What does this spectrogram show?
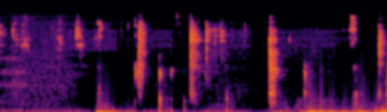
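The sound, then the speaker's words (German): Crackling crunches of eggshells breaking as eggs are cracked open to be eaten, a quick cluster of brittle snaps and softer squishy sounds, with no talking. “Komm, jetzt machen wir mal ein paar Eier auf.”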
